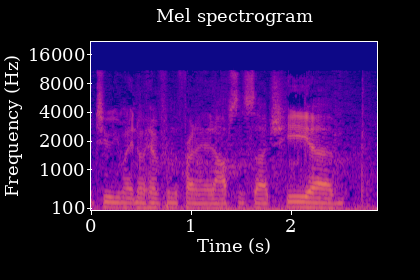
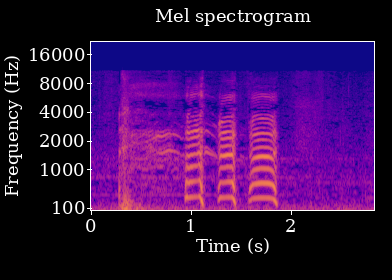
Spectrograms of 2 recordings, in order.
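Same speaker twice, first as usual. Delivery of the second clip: high laugh. Real, not acted. Laughing at a game moment.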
